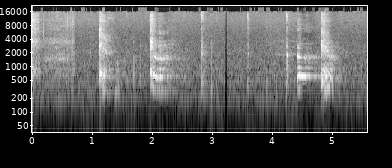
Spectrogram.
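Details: Persistent cough: irregular run of about seven short coughs and throat clears, the cough keeps coming back.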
